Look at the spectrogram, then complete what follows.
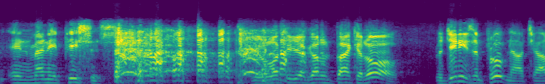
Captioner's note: laughing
